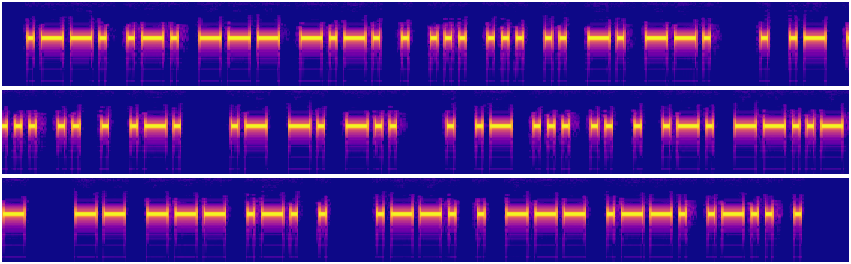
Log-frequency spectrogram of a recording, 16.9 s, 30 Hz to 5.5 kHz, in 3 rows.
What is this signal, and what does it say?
Morse code, heard as a keyed tone, about 25 wpm, 600 Hz. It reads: PROCESSING EASIER AND EASIER, MORE PEOPLE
